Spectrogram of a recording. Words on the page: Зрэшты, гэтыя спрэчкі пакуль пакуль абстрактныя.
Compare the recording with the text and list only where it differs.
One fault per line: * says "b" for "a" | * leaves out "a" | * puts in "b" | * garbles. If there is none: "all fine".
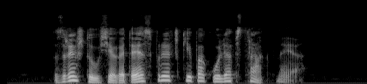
* puts in "усе"
* leaves out "пакуль"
